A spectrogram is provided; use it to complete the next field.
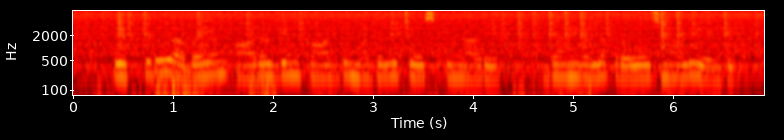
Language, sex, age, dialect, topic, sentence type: Telugu, female, 18-24, Utterandhra, banking, question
